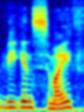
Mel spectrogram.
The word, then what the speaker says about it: Vegan Smythe: Is that how they pronounce it? Vegan Smythe? Mm-hmm. That's how he pronounces it.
